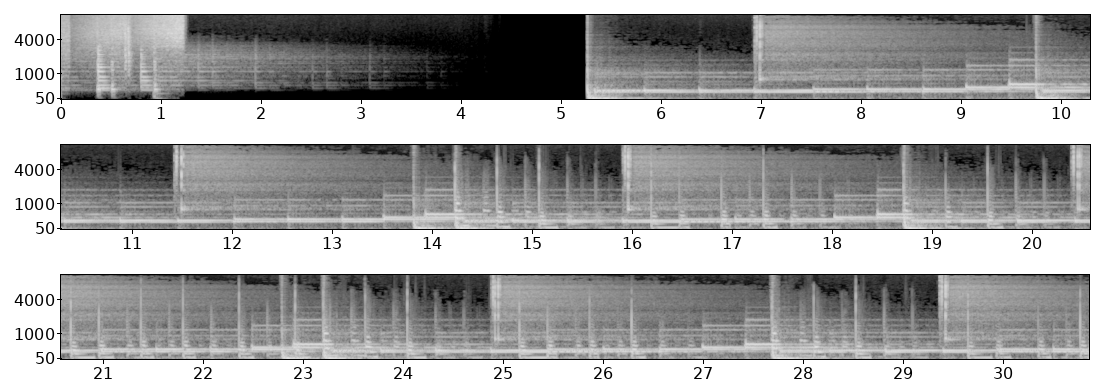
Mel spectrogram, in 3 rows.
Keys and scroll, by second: 18.9 ctrl+j, 30.7 Right.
